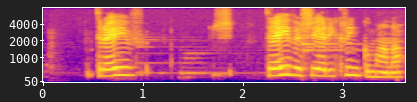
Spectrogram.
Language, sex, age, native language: Icelandic, female, 10, Icelandic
